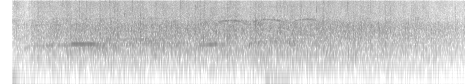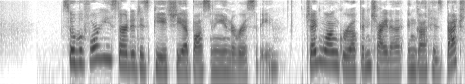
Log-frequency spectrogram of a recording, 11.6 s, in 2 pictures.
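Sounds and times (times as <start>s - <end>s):
faint whistles and cheers: 0.2s - 6.0s
crowd applause: 0.2s - 6.2s
speech: 6.6s - 11.6s.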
